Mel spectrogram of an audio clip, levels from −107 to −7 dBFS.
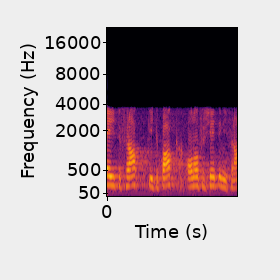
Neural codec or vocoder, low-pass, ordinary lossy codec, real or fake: none; 3.6 kHz; none; real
